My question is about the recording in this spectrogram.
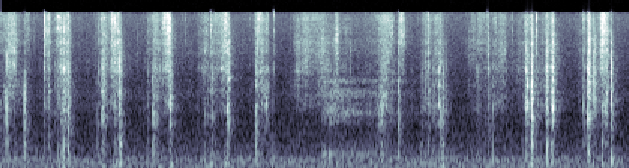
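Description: A deck of tarot cards being shuffled by hand: a quick, irregular run of flicks and slaps as the cards slide against each other, thickest near the end.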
